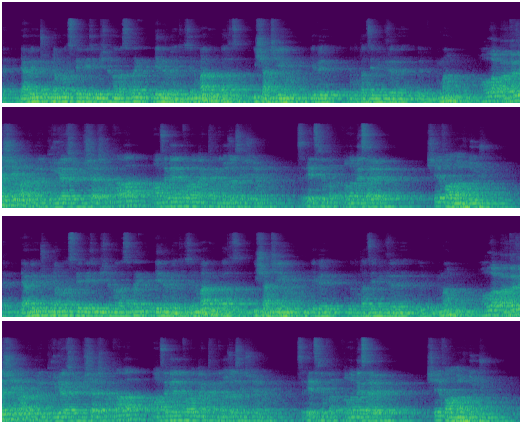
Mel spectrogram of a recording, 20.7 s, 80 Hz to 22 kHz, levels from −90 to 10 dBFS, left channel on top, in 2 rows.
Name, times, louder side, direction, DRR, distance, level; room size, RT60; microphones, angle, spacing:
voice 1, 0.3-4.6 5.0-5.7 6.1-6.5 6.9-9.1 19.3-19.7, left 1 dB, 35° left, -8 dB, 0.3 m, -19 dB
voice 2, 5.5-5.9 8.9-9.0 9.5-13.0 13.3-15.6 16.3-17.9 18.9-20.0, equal, 5° right, -12 dB, 0.6 m, -23 dB
2.6 x 2.0 x 2.6 m, 2.7 s
head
